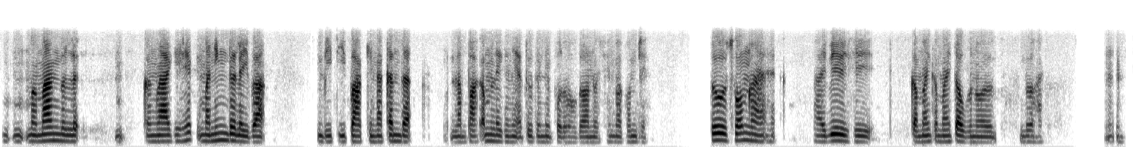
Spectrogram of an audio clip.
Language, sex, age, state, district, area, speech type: Manipuri, male, 18-30, Manipur, Churachandpur, rural, conversation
